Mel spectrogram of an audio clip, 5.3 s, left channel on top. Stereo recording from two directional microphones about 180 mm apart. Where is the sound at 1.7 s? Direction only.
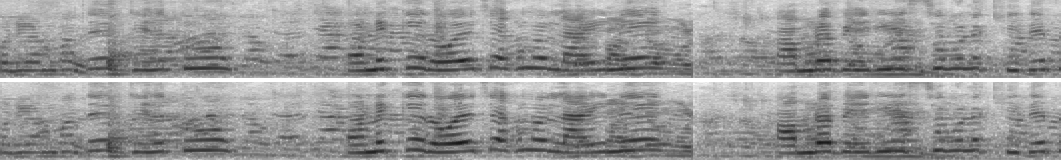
20° right (ahead or behind).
